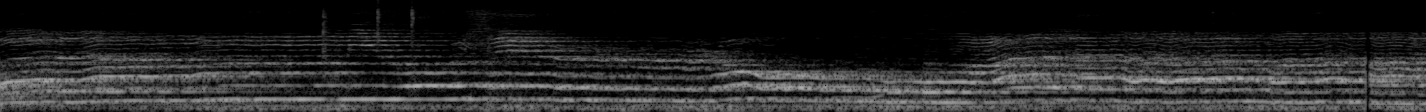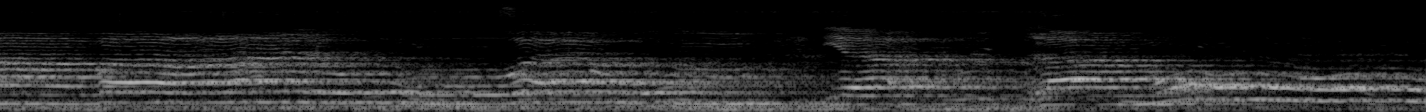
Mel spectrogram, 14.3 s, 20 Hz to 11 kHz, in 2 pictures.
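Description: Quran recitation in melodic tilawah style: one voice chanting long, held, ornamented notes, with short breaths about 11 and 12.5 seconds in.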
